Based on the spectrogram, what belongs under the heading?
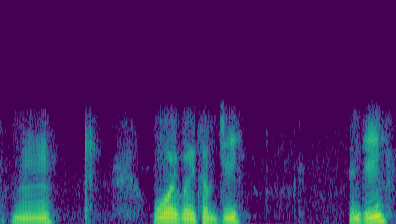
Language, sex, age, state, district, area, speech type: Dogri, male, 18-30, Jammu and Kashmir, Udhampur, rural, conversation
